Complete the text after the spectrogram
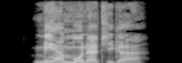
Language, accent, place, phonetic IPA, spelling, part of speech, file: German, Germany, Berlin, [ˈmeːɐ̯ˌmoːnatɪɡɐ], mehrmonatiger, adjective, De-mehrmonatiger.ogg
- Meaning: inflection of mehrmonatig: 1. strong/mixed nominative masculine singular 2. strong genitive/dative feminine singular 3. strong genitive plural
